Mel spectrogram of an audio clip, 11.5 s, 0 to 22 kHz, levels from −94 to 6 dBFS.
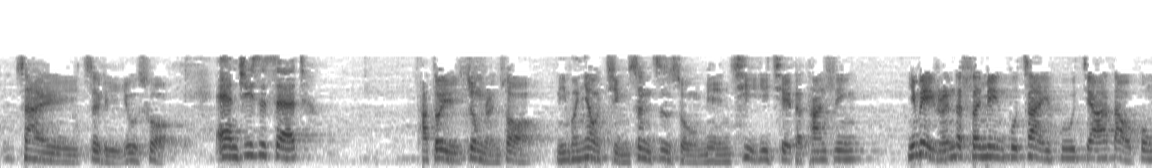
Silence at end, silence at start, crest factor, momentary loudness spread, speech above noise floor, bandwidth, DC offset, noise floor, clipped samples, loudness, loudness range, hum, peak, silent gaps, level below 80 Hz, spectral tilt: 0 s; 0.05 s; 22 dB; 12 LU; 34 dB; 6.6 kHz; under 0.1%; -61 dBFS; under 0.1%; -26 LUFS; 4 LU; none; -6 dBFS; none; -74 dBFS; -3 dB/octave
